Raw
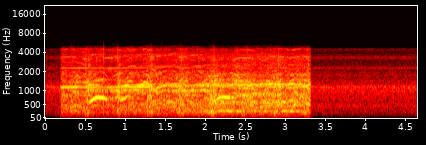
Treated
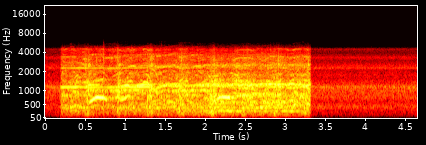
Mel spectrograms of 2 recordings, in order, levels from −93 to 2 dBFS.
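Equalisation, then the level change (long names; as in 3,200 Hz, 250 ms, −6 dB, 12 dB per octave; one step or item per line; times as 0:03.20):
thirty-one-band graphic EQ 160 Hz +6 dB, 400 Hz +8 dB, 800 Hz +5 dB, 1,250 Hz +3 dB, 2,500 Hz +11 dB
+7.5 dB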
